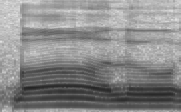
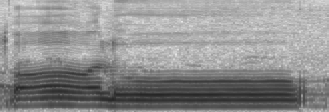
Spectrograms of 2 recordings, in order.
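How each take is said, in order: First: The final vowel is held briefly. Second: The final vowel is drawn out long. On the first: The speaker calls it right. "segitu aja" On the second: The speaker calls it wrong. "jangan qalu ya"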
